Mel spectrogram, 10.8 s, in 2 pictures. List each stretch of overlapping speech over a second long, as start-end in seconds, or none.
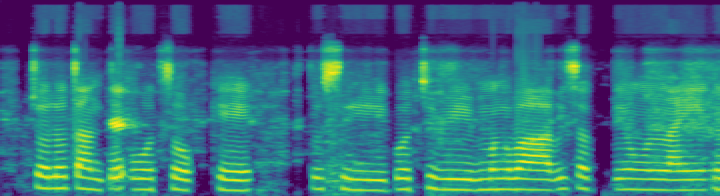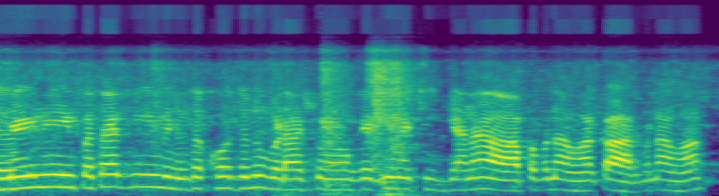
none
